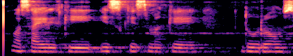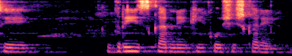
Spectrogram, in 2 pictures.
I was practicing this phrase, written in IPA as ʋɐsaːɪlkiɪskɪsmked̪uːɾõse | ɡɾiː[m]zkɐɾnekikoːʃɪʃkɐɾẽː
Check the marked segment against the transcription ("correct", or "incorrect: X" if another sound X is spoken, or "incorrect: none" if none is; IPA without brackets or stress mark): incorrect: none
